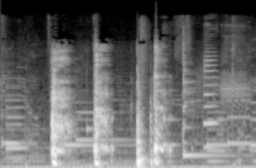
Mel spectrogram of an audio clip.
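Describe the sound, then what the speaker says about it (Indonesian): A person coughs close to the microphone in four quick dry bursts, the last two nearly back to back, with a faint throat-clearing sound after them over a quiet background hum. "Batuk sampean."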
